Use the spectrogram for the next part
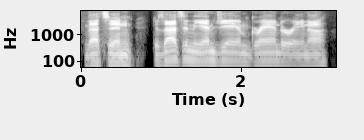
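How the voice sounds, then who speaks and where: A man hosting a casual sports talk show, relaxed and hesitant with plenty of fillers. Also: on the low side, normal speed, smooth, no echo, clean studio sound.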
